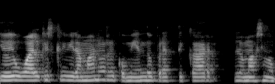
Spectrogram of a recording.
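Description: At a fairly quick pace, a woman with a plain, everyday voice speaks at medium pitch. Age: 20s. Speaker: podcast co-host, civil servant. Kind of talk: casual chat.

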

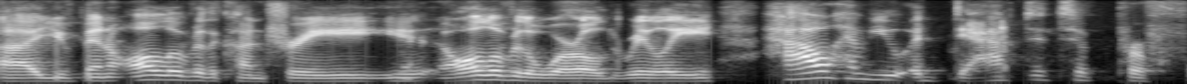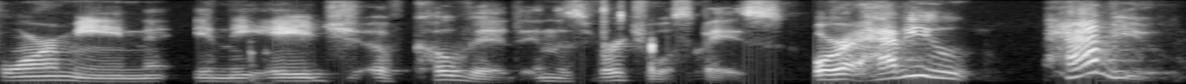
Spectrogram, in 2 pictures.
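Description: A man's medium-pitched voice at a fairly slow pace, with lively intonation. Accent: American. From South Texas. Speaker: podcast co-host. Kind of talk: casual interview.

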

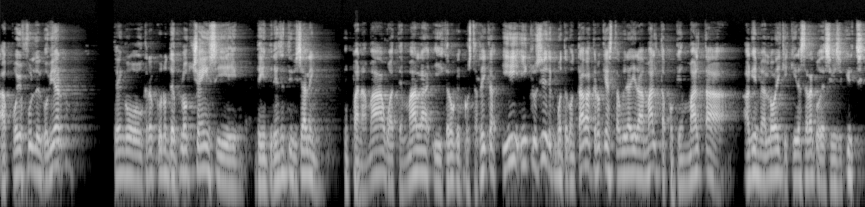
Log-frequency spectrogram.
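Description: With ordinary pitch variation, a man rattles along at a very fast pace. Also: medium pitch for a man. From Honduras, San Pedro Sula. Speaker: event organizer, cybersecurity summit. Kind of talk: casual interview. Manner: halting, many repetitions and fillers.

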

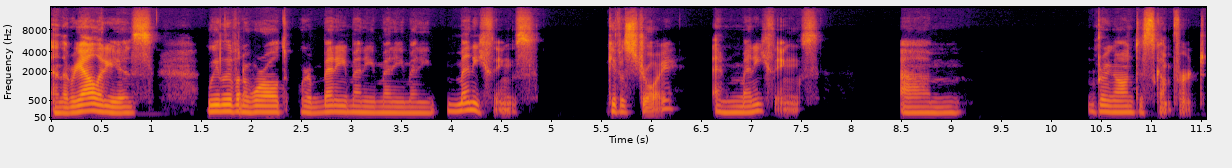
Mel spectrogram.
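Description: A woman's very deep, low, dark and mellow voice with an Ethiopian accent, at a fairly slow pace with long, frequent pauses and ordinary pitch variation. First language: Amharic. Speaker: podcast host. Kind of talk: solo monologue. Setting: studio microphone, audio only. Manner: halting with many fillers.

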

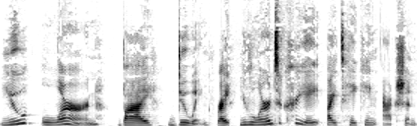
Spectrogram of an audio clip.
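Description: A woman with a normal speaking voice at a medium pitch is heard on a very clean recording with a silent background. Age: 30s. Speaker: podcast host and business coach. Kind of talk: solo podcast tutorial.

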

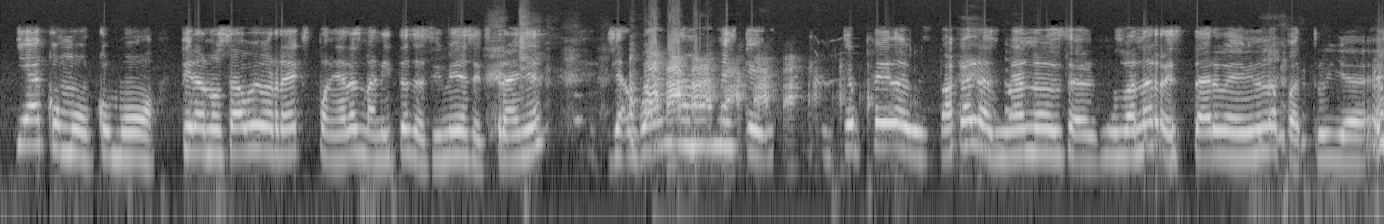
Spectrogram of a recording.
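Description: Fairly high-pitched and animated, this woman's voice comes through noticeable background noise. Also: ordinary pitch variation, moderate pace. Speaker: podcast guest. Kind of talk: casual chat. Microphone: choppy audio, too far from mic.

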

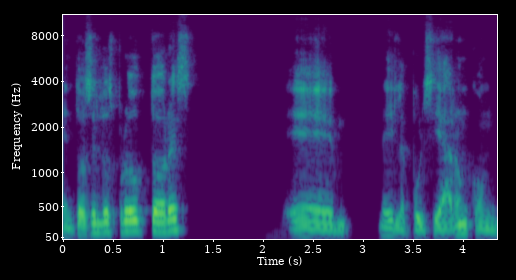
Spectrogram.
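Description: A man talks with lively intonation at a fairly low pitch and a fairly slow pace. The background is quiet. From Italy. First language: Italian (speaking Spanish). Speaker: film educator. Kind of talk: casual chat.

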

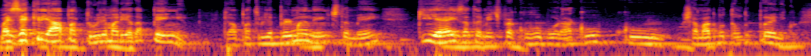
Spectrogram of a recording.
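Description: A man's fairly high voice with lively intonation and big swings in loudness, amid noticeable background noise and audible room echo. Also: fairly quick pace. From Brazil, Sorocaba (São Paulo state). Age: 30s. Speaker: mayoral candidate and university lecturer. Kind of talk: political interview.

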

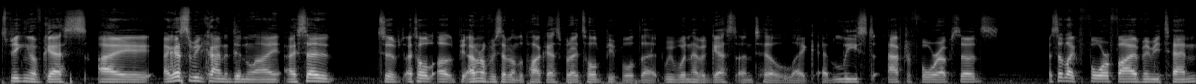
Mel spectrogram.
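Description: A man with a normal speaking voice talks at a fairly quick pace and medium pitch with fairly even intonation, in a very clean recording with a silent background. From mid-Michigan, US. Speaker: podcast co-host. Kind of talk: casual chat.

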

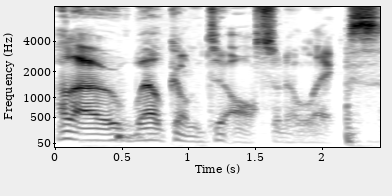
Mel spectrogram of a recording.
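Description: In a put-on character voice with a British accent, a man speaks raspy and very deep at a fairly slow pace on a very clean recording with a silent background.

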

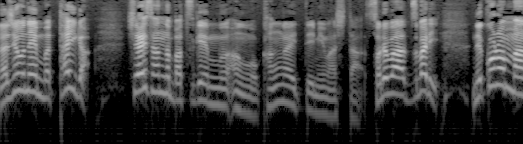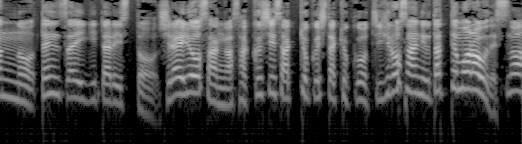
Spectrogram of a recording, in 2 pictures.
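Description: At a fairly quick pace, the voice is raised and projected, bright and sharp in tone, animated, with very wide pitch swings and a dry, close sound with no echo. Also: man, high pitch for a man, big swings in loudness. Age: 20s. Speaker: radio podcast host, musician. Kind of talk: casual chat.

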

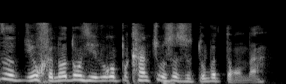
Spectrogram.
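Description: A man talking at a fairly quick pace. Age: 60s. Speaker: historian. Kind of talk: interview. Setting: remote via phone.

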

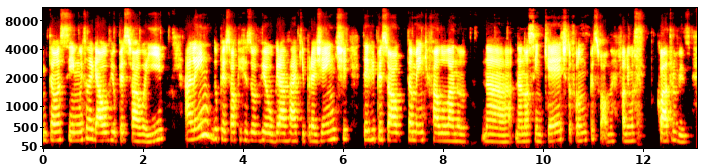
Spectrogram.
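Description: This woman has a bright, sharp tone and fairly even intonation. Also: medium pitch for a woman, moderate pace. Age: 20s. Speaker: teacher and book podcaster. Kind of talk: casual solo podcast monologue.

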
